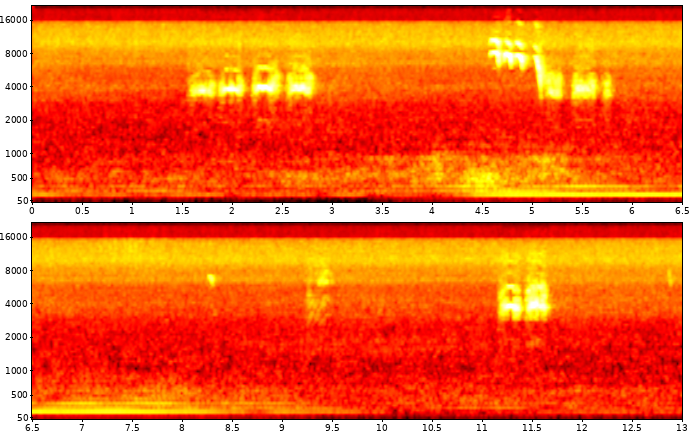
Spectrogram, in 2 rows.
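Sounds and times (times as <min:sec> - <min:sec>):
steady low hum: 0:00.0 - 0:13.0
songbirds calling: 0:01.5 - 0:02.9, 0:04.6 - 0:05.9, 0:09.2 - 0:09.6, 0:11.2 - 0:11.8.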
